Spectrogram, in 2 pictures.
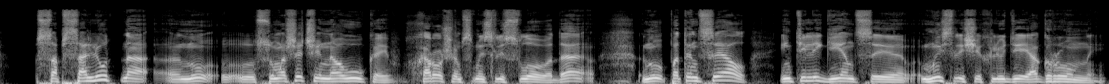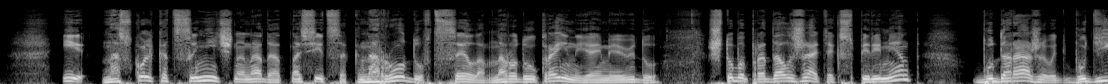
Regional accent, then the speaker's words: Georgia; Еще раз, я как грузин, и как политик грузинский, я не приемлю раздрай моей страны.

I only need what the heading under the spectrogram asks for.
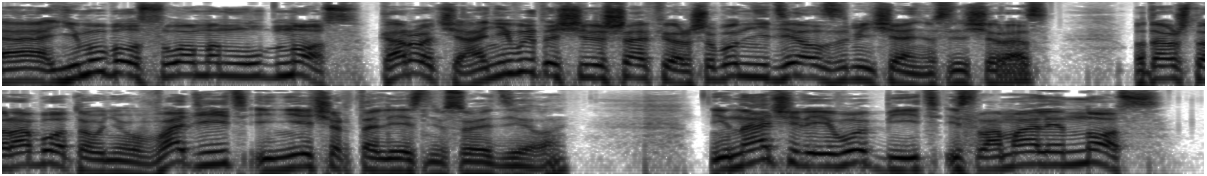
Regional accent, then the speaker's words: Crimea, Ukraine; Я крымчанин.

